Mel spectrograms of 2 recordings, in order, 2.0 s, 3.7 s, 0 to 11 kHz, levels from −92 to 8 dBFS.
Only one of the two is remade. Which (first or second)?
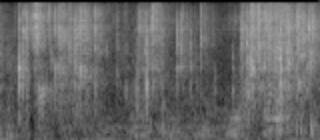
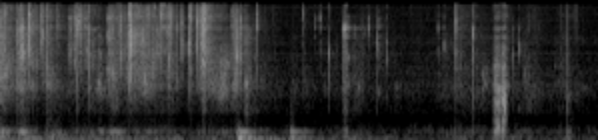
second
